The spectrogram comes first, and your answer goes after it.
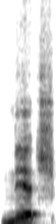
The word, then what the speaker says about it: niche: It's niche, like the same pronunciation as the B word. One. There's two. You can actually say niche or niche.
